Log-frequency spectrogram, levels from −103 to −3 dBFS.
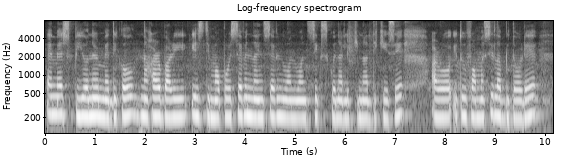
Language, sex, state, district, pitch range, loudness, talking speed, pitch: Nagamese, female, Nagaland, Dimapur, 200-215 Hz, -14 LUFS, 135 wpm, 205 Hz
